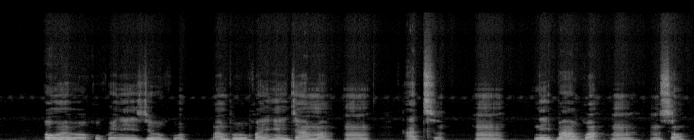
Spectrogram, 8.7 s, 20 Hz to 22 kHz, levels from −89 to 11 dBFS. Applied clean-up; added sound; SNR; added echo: none; none; none; none.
